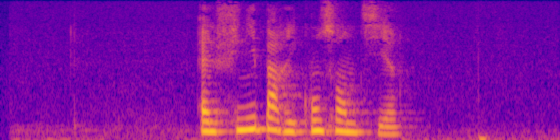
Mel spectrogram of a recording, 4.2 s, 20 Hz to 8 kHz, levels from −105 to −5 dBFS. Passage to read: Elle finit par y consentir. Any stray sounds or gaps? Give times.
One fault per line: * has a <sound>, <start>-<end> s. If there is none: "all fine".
all fine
